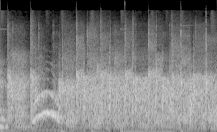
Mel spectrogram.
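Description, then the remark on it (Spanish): An audience breaks into loud, steady applause for a special guest, a dense wash of many hands clapping that holds at full strength for about two seconds, with a brief rising-and-falling cry near the start. “Este, este, vamos a darle un fuerte aplauso, la gente.”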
